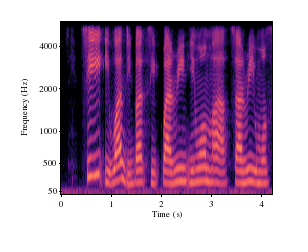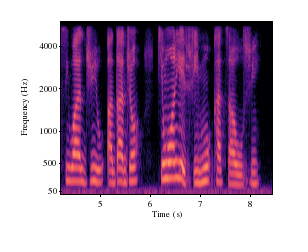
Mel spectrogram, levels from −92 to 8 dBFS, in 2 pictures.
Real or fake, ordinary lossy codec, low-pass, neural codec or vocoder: fake; AAC, 48 kbps; 5.4 kHz; autoencoder, 22.05 kHz, a latent of 192 numbers a frame, VITS, trained on many speakers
